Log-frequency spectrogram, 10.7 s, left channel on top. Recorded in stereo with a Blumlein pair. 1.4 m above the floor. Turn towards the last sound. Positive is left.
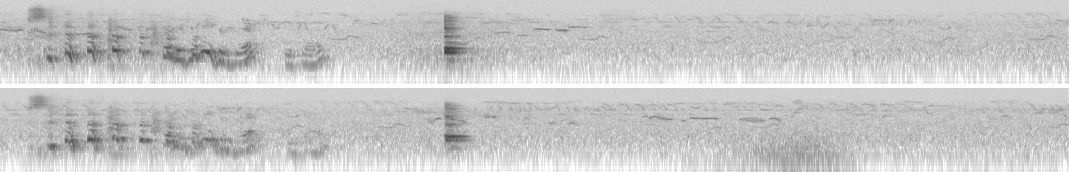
turn(degrees=55)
